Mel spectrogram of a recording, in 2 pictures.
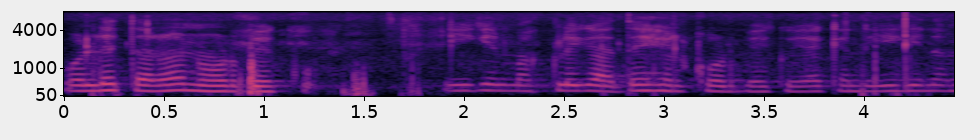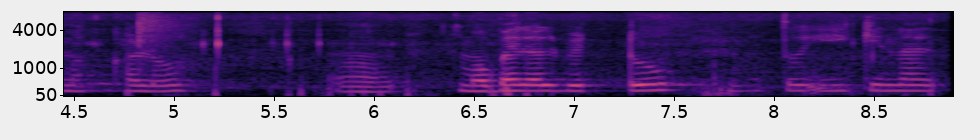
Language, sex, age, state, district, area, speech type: Kannada, female, 30-45, Karnataka, Udupi, rural, spontaneous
